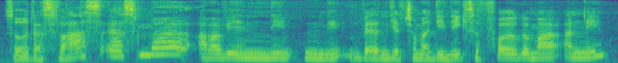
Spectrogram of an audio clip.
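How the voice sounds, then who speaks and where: A man's voice: on the high side, lively intonation, measured pace, a little mellow, soft background music. A man hosting a gaming channel, giving casual let's play commentary and reading game dialogue aloud.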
